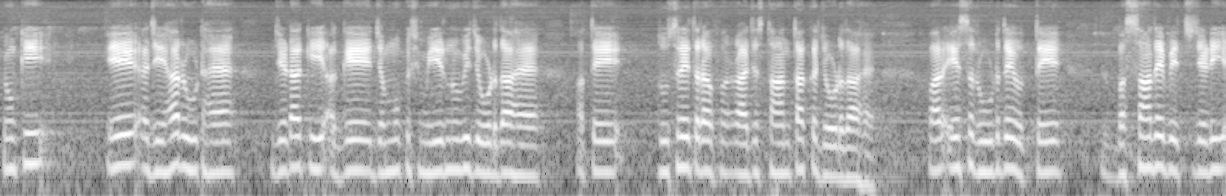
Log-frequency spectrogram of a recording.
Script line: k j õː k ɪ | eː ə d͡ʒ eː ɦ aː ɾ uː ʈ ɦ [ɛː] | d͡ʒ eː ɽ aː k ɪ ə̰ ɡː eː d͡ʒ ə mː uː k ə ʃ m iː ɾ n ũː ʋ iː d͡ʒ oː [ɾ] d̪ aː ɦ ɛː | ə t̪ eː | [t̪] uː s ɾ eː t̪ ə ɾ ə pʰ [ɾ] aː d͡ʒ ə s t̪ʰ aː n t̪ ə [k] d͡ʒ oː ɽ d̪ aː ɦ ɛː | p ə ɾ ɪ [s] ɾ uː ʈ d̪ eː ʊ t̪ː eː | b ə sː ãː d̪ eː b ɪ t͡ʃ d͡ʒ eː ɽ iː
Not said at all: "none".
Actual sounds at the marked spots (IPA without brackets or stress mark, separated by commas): ɛː, ɽ, d̪, ɾ, k, s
